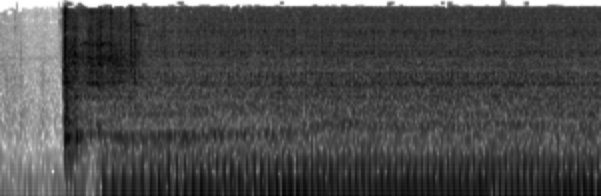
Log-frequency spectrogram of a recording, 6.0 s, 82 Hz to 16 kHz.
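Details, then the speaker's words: 2022 Honda Navi 110 first start after MNNTHBX intake and crankcase filter install, about 45°F, full choke: catches within a second, steady quick single-cylinder putter, even beats, no knock, changed induction noise; normal cold start. "going to let the bike warm up but already i can definitely hear the uh tell the difference in the induction noise"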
